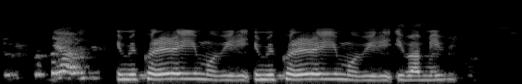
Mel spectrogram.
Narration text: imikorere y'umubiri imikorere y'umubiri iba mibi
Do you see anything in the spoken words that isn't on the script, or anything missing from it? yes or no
no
